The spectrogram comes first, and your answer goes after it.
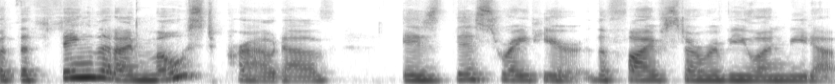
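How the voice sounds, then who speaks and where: A woman with a Canadian accent speaks in a normal speaking voice at medium pitch and a fairly slow pace. The recording is very clean, with a silent background. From Canada. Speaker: trading educator. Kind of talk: conference presentation.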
